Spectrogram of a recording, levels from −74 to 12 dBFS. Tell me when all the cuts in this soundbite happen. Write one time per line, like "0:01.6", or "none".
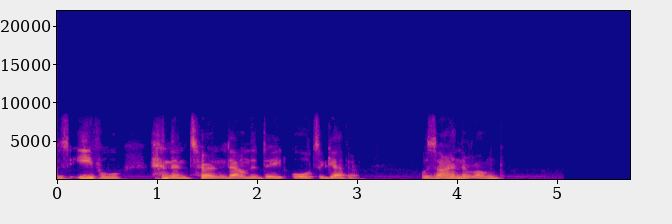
none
